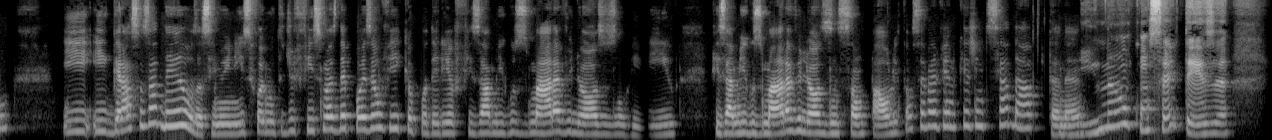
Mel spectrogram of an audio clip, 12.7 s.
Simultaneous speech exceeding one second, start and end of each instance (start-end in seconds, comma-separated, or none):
none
